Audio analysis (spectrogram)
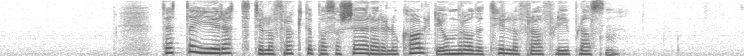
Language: Norwegian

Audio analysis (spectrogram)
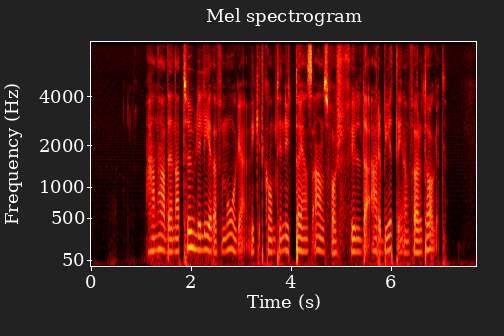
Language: Swedish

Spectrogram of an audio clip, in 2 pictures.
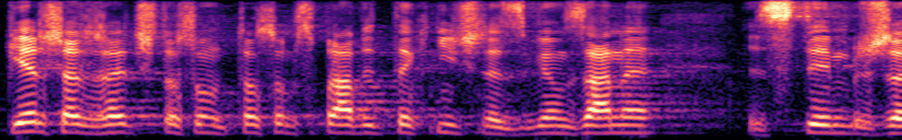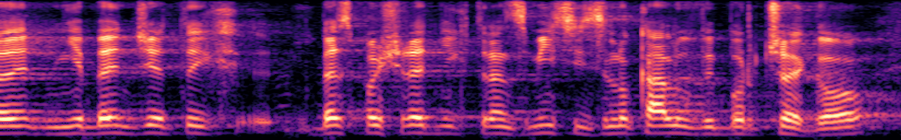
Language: Polish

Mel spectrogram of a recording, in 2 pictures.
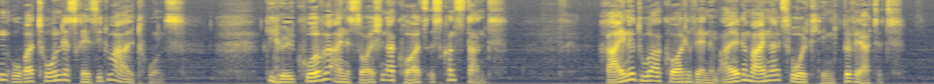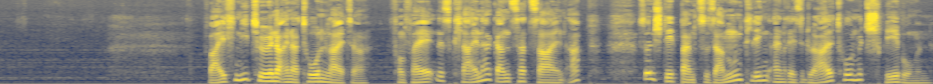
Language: German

